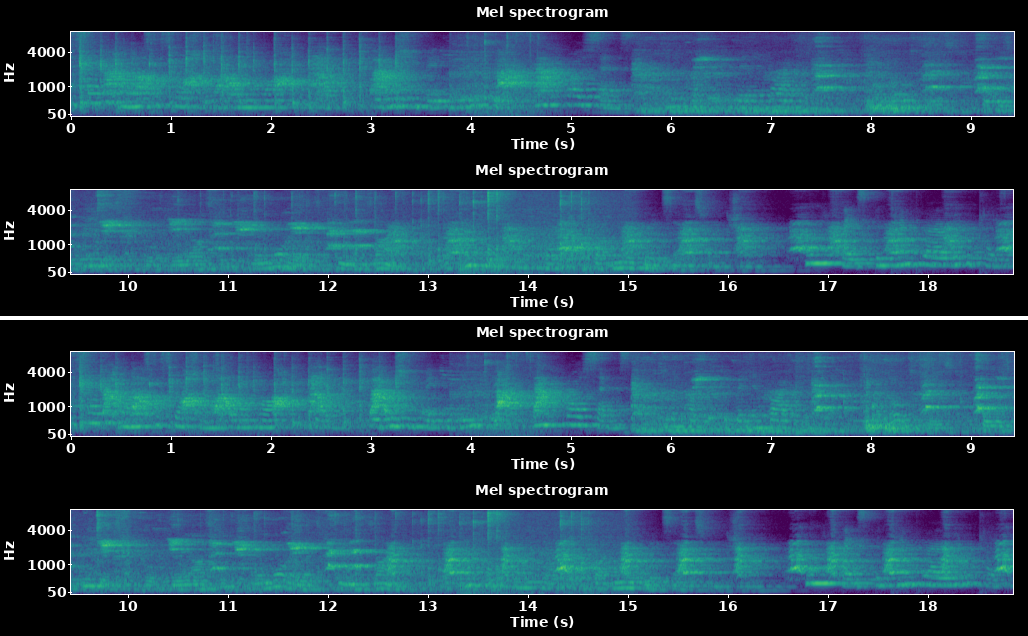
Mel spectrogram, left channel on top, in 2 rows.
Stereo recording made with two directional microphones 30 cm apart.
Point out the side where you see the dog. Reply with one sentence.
You can hear the dog on the right.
